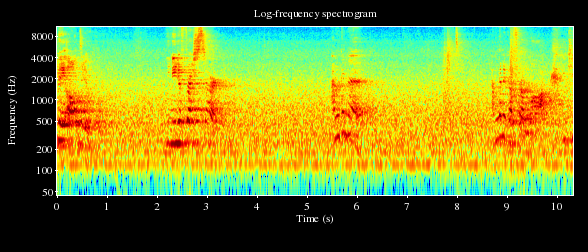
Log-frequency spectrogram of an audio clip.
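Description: A young woman speaks in an intense, emotional voice close by.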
